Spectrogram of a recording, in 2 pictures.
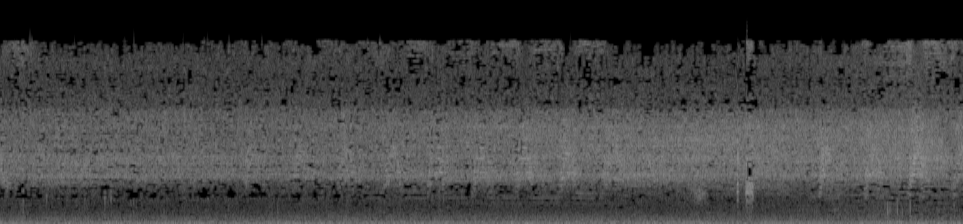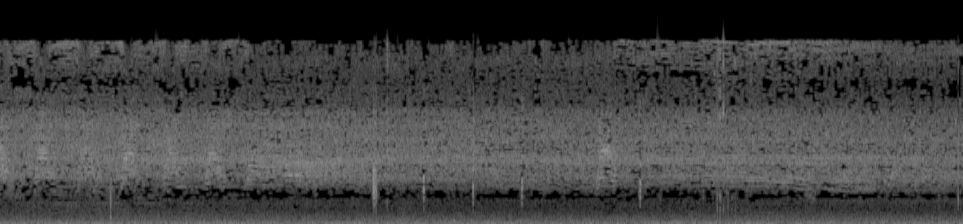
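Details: High, continuous shrill buzz from a cicada being attacked by a hornet near a house, sustained evenly for the whole stretch with faint ticking and a few scattered louder pulses.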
